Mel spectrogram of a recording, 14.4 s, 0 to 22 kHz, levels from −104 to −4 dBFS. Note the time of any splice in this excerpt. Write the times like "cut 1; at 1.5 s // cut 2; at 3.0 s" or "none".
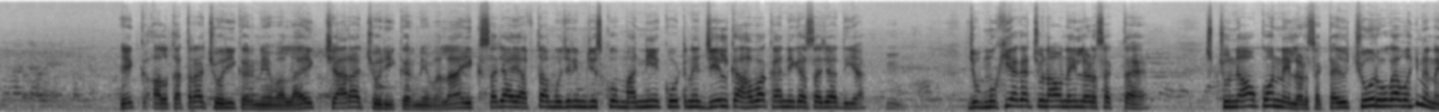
none

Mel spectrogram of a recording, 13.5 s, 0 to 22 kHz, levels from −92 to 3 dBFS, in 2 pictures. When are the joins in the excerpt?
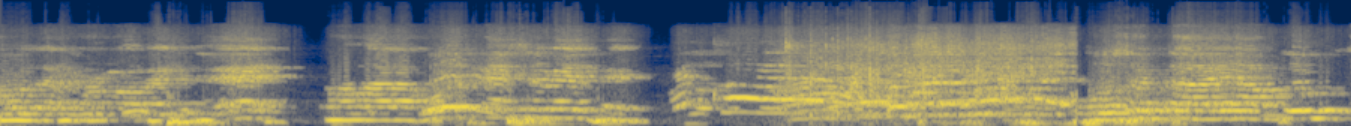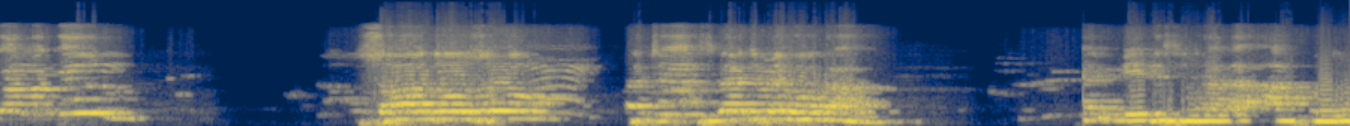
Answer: cut 1; at 5.4 s

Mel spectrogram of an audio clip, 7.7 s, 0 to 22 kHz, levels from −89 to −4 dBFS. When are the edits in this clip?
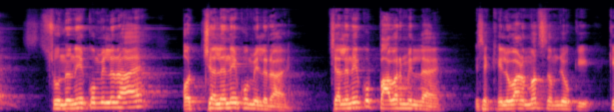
none

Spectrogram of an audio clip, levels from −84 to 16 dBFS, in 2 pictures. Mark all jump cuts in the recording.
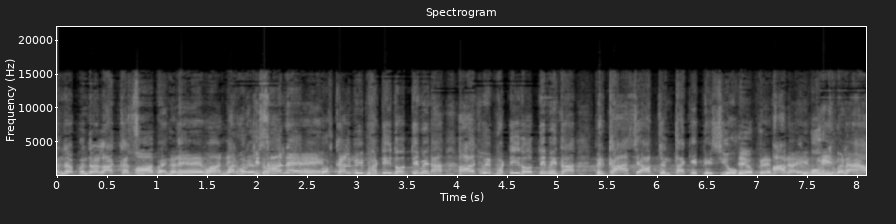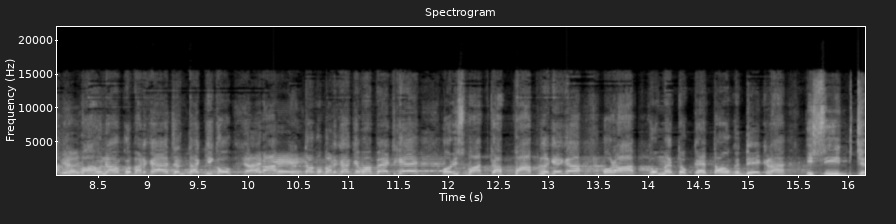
none

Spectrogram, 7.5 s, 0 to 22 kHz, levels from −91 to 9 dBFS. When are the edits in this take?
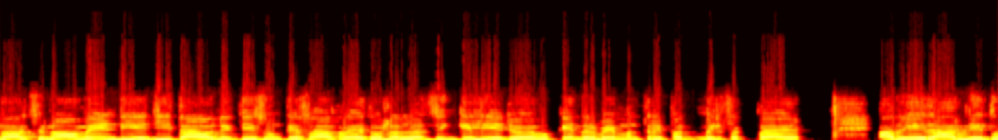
cut 1; at 6.5 s

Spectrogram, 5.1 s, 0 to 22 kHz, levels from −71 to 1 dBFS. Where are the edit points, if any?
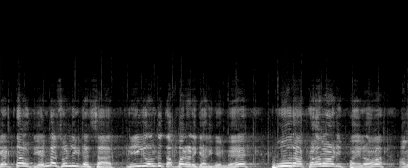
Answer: none

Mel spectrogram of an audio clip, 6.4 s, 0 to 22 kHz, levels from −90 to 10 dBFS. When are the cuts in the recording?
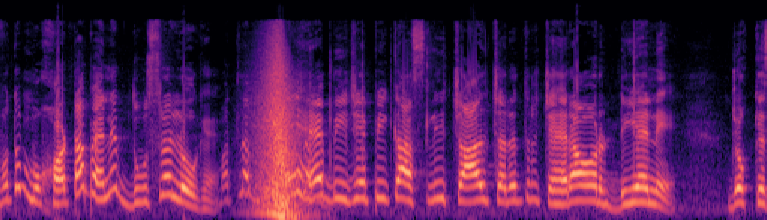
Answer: cut 1; at 2.2 s

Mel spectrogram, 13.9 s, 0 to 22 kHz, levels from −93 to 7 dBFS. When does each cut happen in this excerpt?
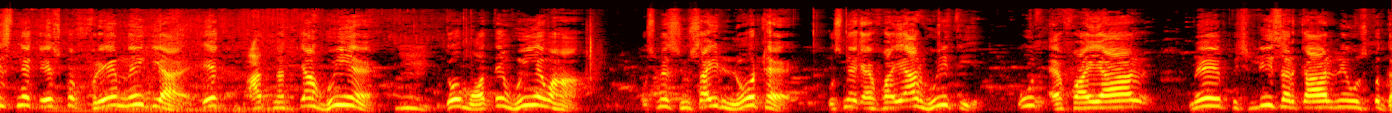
none

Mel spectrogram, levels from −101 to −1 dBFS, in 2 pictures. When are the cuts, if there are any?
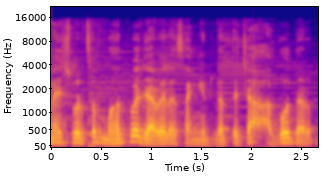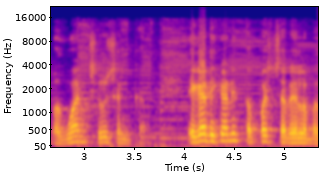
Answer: none

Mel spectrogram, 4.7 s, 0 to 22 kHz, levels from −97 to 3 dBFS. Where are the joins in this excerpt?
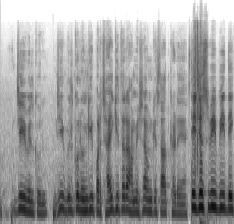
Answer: cut 1; at 1.0 s // cut 2; at 3.7 s

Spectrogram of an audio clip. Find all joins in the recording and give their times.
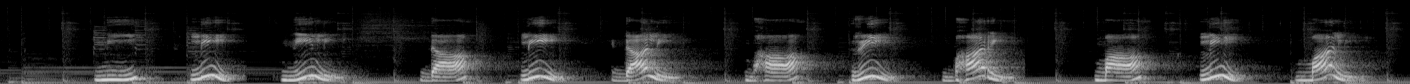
cut 1; at 0.9 s

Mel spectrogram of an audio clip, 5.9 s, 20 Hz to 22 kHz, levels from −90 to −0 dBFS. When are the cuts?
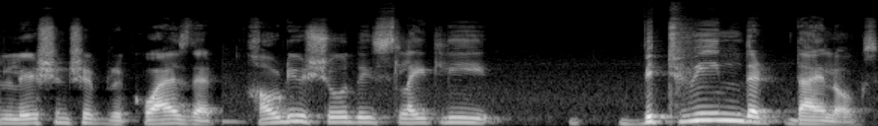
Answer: cut 1; at 1.5 s

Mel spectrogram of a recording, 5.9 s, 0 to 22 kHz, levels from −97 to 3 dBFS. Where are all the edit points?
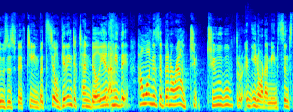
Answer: cut 1; at 2.6 s

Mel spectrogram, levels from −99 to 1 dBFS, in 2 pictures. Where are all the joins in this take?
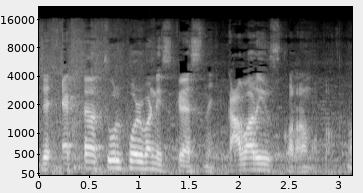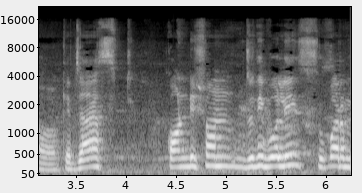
none

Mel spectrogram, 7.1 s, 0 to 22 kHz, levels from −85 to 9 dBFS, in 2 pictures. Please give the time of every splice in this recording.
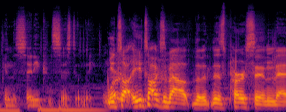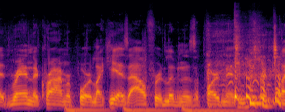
cut 1; at 1.2 s

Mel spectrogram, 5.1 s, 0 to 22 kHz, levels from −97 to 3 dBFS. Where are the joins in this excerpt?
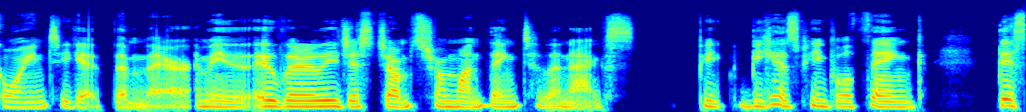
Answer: cut 1; at 0.9 s

